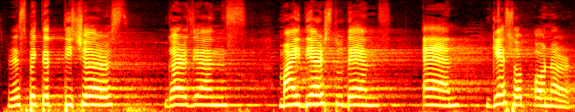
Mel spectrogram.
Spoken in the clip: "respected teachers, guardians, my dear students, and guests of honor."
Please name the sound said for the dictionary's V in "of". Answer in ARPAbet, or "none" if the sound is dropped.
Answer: P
